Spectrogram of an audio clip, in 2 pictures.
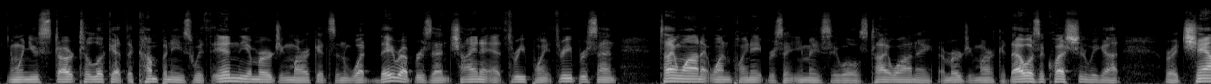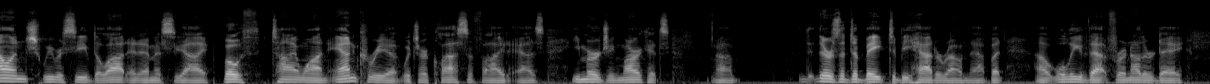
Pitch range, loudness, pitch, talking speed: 95-115 Hz, -27 LUFS, 105 Hz, 185 wpm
